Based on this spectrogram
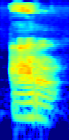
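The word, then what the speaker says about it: -ado: off the AR and replace it with a do pronounced as Otto okay so I bladder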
